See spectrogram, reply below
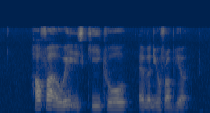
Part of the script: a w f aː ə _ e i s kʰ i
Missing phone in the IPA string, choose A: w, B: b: A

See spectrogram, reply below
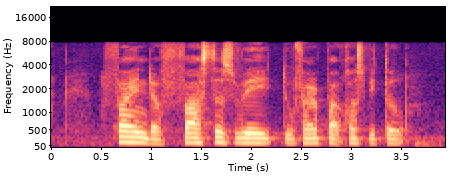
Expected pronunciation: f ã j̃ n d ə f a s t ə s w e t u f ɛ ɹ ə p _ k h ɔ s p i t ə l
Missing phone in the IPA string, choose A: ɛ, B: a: B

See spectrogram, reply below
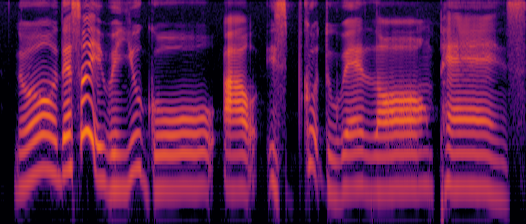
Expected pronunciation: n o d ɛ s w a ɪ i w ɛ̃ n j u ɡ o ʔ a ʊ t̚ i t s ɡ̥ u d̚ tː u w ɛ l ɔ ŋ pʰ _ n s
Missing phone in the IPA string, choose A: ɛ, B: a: A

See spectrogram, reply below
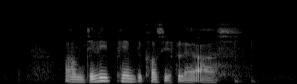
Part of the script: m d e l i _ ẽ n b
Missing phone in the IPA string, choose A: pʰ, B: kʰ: A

